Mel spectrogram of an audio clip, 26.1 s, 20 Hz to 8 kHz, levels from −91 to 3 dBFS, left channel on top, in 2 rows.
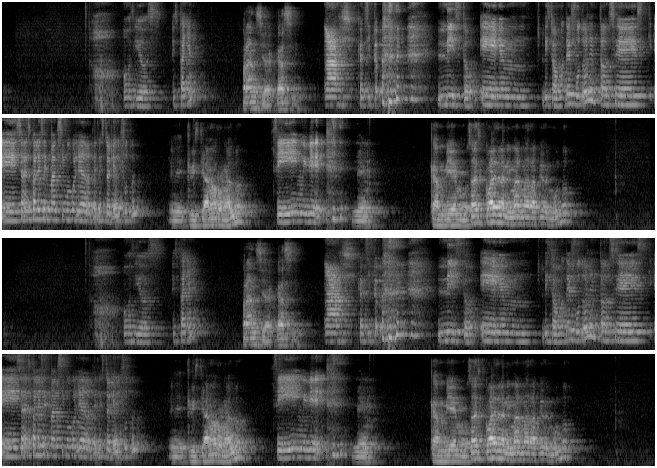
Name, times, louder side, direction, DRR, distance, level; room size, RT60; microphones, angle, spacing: voice 1, 1.8-3.8 6.4-10.5 10.8-15.8 18.5-19.9, left 4 dB, 40° left, -1 dB, 2.1 m, -33 dB
voice 2, 4.8-5.9 16.4-17.9 20.0-20.4 21.6-24.4, left 2 dB, 15° left, 1 dB, 1.3 m, -29 dB
16.0 x 15.0 x 2.4 m, 0.89 s
head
